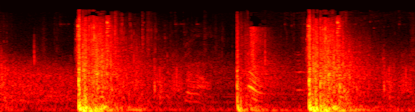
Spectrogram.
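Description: Loud gunfire in the video game Days Gone: three sharp, heavy shots at uneven intervals, the last two close together, each with a brief ringing tail over a low background.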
